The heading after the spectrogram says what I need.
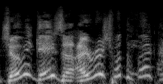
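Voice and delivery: high, loud incredulous disbelief; retold shock. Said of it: "I was like".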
